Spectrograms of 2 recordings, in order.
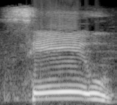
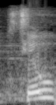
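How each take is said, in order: First: "से उ" drawn out, both vowels held; syllable by syllable. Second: Said in the usual way. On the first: Shown as a demonstration. Teacher answering what it makes, "से उ" slowly sounded out. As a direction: stretch "से" into a separate "उ". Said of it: "तो क्या बन गया जी". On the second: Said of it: "किसे कहते हैं".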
